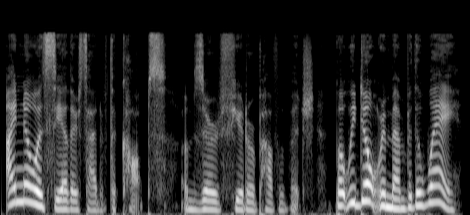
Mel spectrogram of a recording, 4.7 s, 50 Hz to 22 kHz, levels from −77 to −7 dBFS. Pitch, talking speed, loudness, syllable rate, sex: 200 Hz, 230 wpm, -20 LUFS, 6.5 syllables/s, female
